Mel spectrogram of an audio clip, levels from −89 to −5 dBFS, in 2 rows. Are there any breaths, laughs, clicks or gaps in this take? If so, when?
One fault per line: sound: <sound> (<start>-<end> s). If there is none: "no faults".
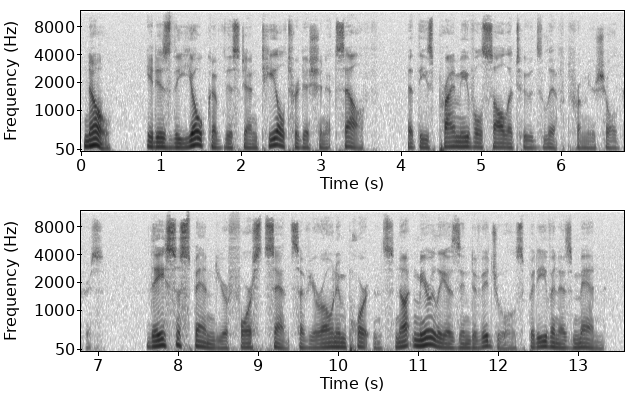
no faults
